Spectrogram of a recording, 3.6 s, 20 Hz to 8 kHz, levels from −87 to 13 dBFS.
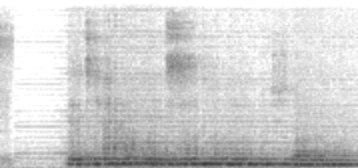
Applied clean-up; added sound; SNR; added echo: neural separator model SepFormer DNS4.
